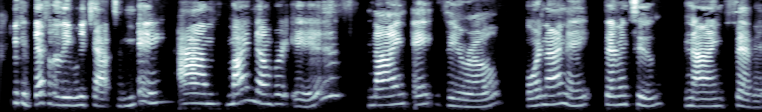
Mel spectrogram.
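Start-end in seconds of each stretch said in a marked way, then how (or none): 4.6-9.6 said slowly, unhurried. Giving listeners a phone number to reach out, saying it slowly. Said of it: "I'm saying it slow".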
